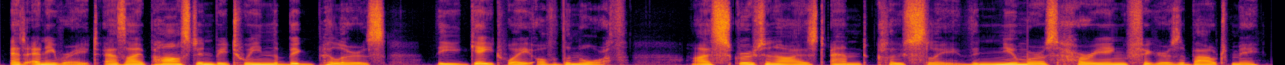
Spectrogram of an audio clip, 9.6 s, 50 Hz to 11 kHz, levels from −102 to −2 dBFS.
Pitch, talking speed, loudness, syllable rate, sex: 180 Hz, 160 wpm, -20 LUFS, 5.1 syllables/s, female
